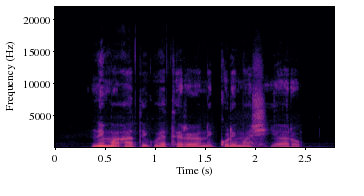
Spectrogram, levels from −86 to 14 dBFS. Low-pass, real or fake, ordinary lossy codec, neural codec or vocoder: 19.8 kHz; fake; none; vocoder, 44.1 kHz, 128 mel bands every 512 samples, BigVGAN v2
